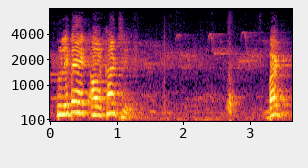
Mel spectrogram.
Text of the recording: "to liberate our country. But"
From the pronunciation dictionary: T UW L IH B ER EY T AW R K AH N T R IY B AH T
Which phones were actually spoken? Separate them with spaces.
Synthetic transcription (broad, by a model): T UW L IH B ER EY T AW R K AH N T IY B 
